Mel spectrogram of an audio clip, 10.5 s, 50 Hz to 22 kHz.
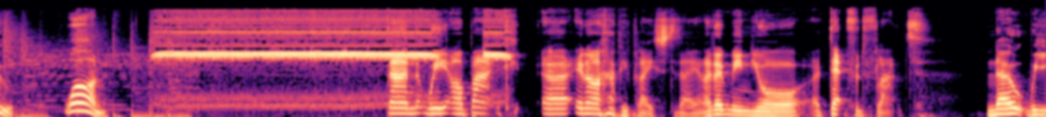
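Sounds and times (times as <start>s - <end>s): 
speech: 0.0s - 1.8s, 3.9s - 9.3s, 9.9s - 10.4s
referee's whistle blast: 1.5s - 5.2s.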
